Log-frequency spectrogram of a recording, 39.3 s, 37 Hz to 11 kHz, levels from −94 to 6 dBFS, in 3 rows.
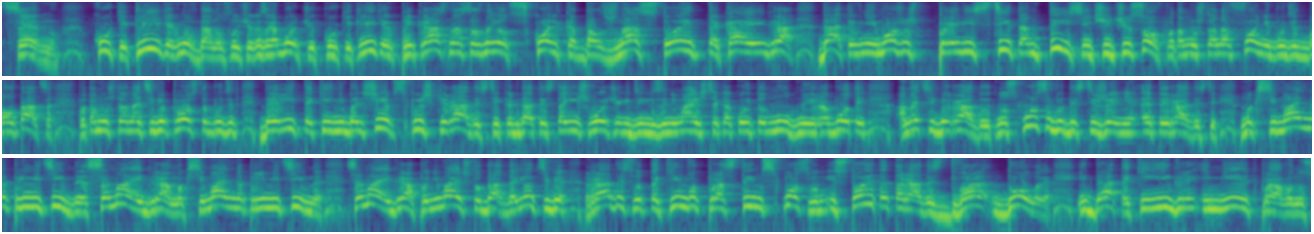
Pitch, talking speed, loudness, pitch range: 225 Hz, 145 wpm, -17 LUFS, 195-250 Hz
